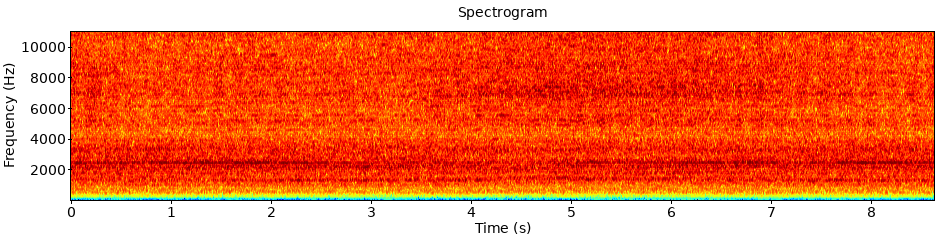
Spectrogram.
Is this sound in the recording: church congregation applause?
no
